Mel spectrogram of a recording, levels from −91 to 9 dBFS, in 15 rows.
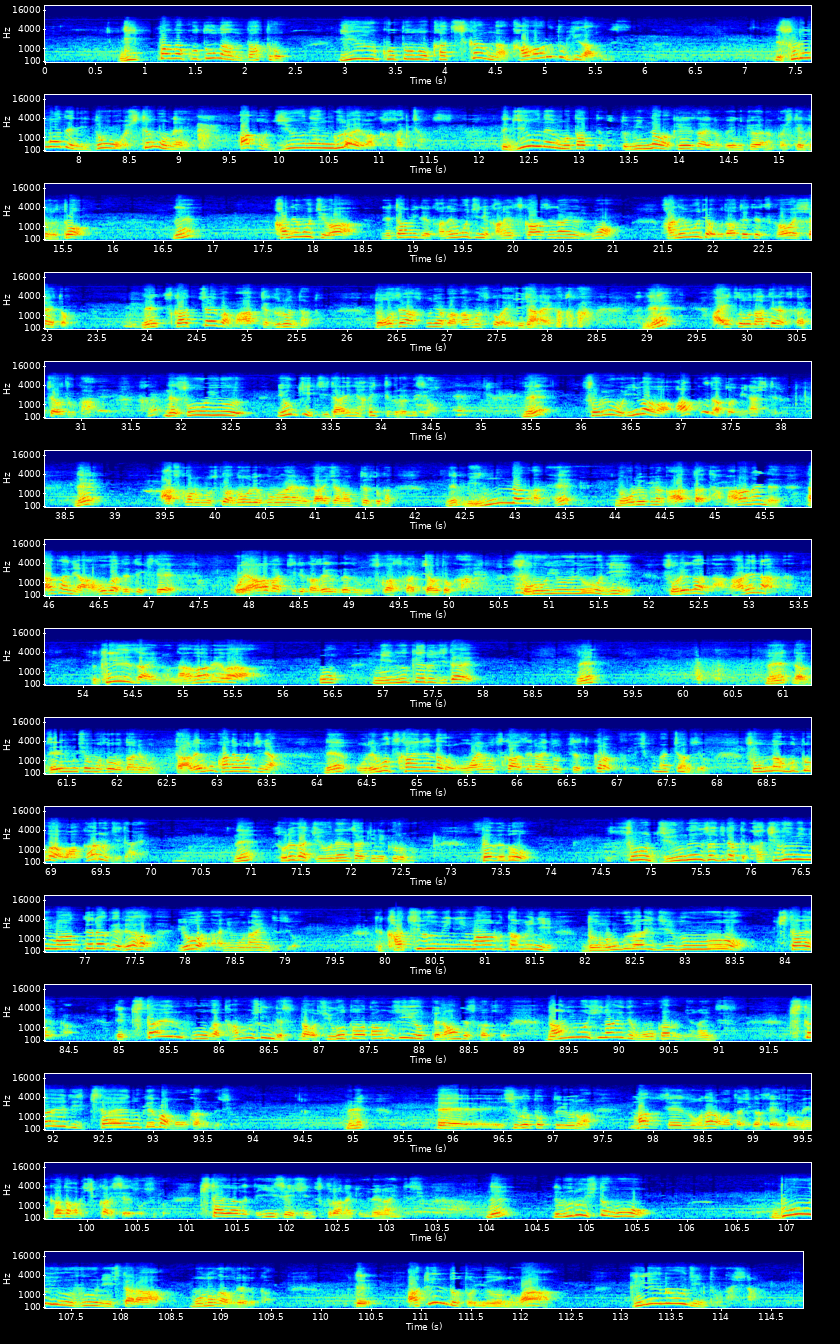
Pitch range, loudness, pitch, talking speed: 220-325 Hz, -14 LUFS, 260 Hz, 310 characters per minute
